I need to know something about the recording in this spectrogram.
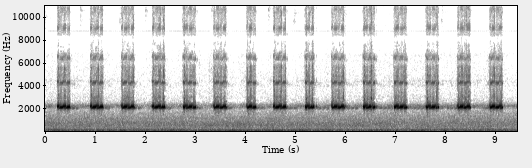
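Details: Chorus of snowy tree crickets at night in August, about 70°F, whose pace rises with temperature: crisp, evenly spaced high trills, each chirp short and pure, repeating about every 0.6 seconds against a quiet background.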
